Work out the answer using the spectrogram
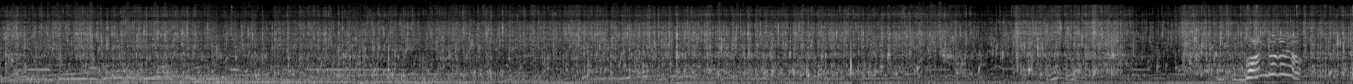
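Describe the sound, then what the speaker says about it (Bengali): Water trickles and splashes as it is collected into a bag at a family home, a steady wet pour running under nearby voices and background household noise. "আমাদের জল নেওয়া হয়ে গেল"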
